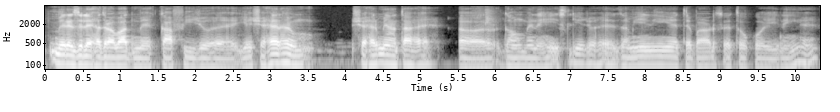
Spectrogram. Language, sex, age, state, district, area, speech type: Urdu, male, 30-45, Telangana, Hyderabad, urban, spontaneous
